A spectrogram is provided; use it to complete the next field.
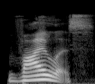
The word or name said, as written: vilas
